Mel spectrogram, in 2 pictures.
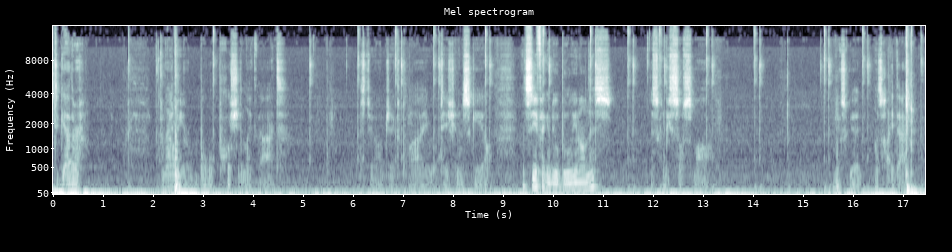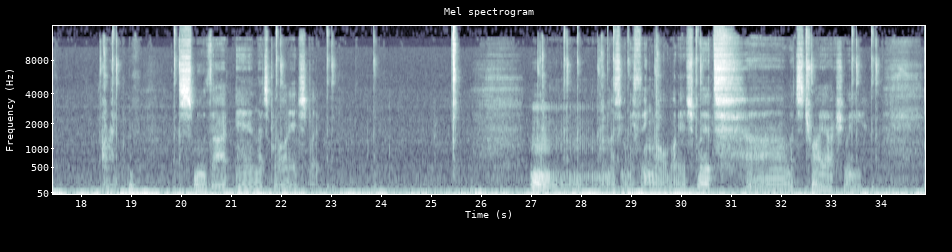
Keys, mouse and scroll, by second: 0.2 ctrl+j, 2.0 middle click, 3.6 click, 8.1 click, 9.2-15.1 drag, 15.8 click, 17.5 h, 17.8 click, 19.0-21.8 drag, 24.3-26.0 middle drag, 28.1-32.4 drag, 28.4-32.3 right drag, 32.9-34.8 drag.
